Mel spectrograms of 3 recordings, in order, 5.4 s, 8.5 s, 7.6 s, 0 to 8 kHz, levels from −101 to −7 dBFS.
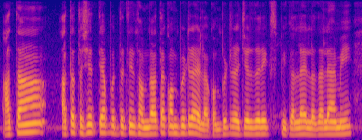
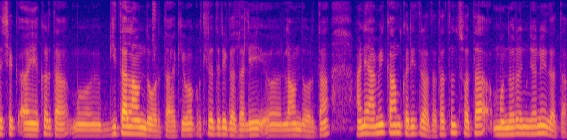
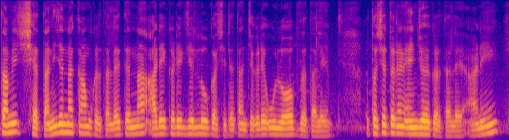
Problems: background conversations at intervals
